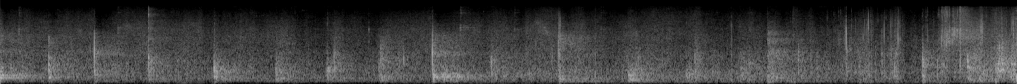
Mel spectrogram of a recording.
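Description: Footsteps of a person climbing a stairway and walking on through empty rooms, a steady tread of about two steps a second.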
